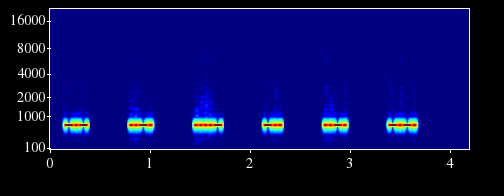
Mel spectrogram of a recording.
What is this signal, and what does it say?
Morse code, heard as a keyed tone, about 47 wpm, spaced as for 17 wpm, 700 Hz. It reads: KF4DFC
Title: USA Call Signs - 6 Characters - 6x Character Spacing - 50wpm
